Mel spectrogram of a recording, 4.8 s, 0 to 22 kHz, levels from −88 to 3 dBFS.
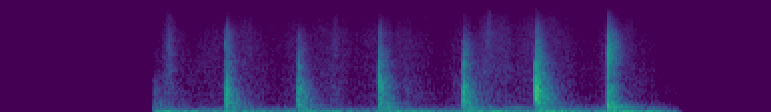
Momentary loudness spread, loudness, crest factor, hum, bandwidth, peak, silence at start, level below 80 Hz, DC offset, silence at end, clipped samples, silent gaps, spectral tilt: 21 LU; -39 LUFS; 30 dB; none; 15 kHz; -10 dBFS; 0.95 s; -48 dBFS; under 0.1%; 0.6 s; under 0.1%; none; -4.5 dB/octave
